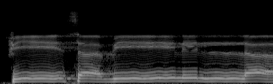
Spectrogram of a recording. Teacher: lafzul jalalah datang sebelumnya baris kasrah dibaca nipis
